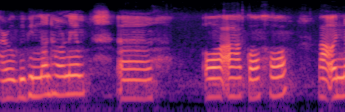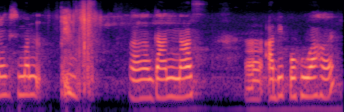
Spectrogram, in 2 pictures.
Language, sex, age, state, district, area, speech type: Assamese, female, 30-45, Assam, Lakhimpur, rural, spontaneous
